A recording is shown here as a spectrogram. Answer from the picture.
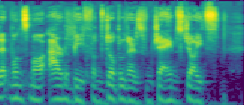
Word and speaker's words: Araby: It's Araby, not Arabia.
